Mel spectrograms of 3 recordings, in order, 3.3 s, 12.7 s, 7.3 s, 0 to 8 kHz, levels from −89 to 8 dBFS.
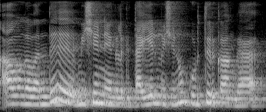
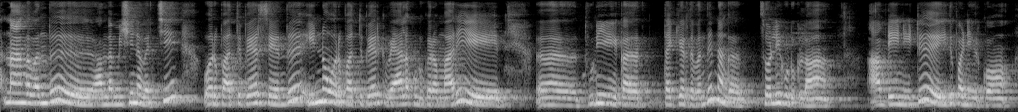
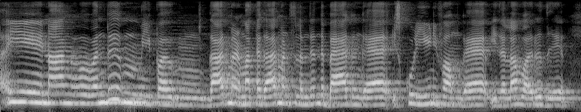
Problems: none marked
